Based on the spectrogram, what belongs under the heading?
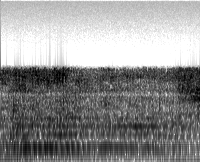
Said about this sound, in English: The sheriff's car drives away.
